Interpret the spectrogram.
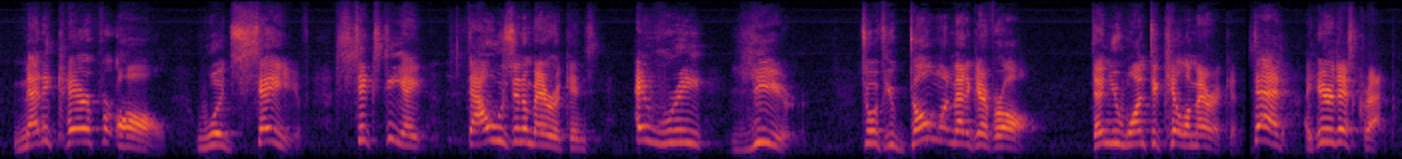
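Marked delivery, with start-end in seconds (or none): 0.2-8.0 slow, deliberate, drawn-out, spelled-out word by word. Speaker repeats the point for the listener, said slowly. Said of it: "Let me say it slowly for you".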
